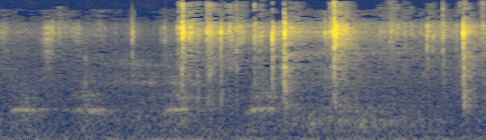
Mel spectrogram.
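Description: Faint crackle and a few small clicks of dried cayenne chili pods being broken open by hand and their seeds picked out.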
